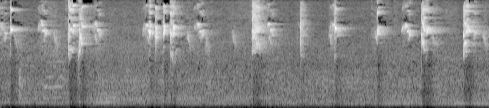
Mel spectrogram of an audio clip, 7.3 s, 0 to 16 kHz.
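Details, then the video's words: Lovebird calls used as a lure to set other lovebirds chattering in the ngekek style: sharp, shrill, high chirps in quick bursts, repeated about once or twice a second, over a low steady hum. "PANCINGAN 100% NGEKEK BURUNG LOVEBIRD!! AUTO NGEKEK"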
